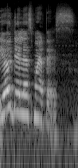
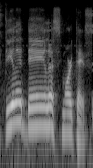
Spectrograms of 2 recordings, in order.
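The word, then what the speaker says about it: Día de los Muertos: on, and I actually Dio de las Muertes. Dia de los Muertes. Okay, yeah, you just butchered it a second time. Give me one more time. One more time. Dio Dio de de los los Muertes. Muertes. Yeah, there we go.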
